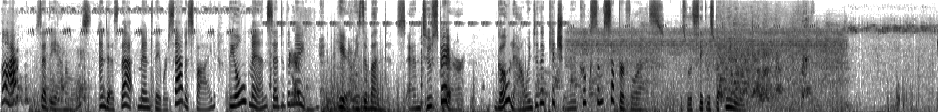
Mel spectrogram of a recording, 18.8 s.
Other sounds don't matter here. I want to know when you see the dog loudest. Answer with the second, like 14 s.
15 s.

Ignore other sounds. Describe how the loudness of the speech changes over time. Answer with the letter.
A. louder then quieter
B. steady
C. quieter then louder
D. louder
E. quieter
B.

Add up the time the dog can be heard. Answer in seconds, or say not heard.
7 s.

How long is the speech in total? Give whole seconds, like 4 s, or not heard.
14 s.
